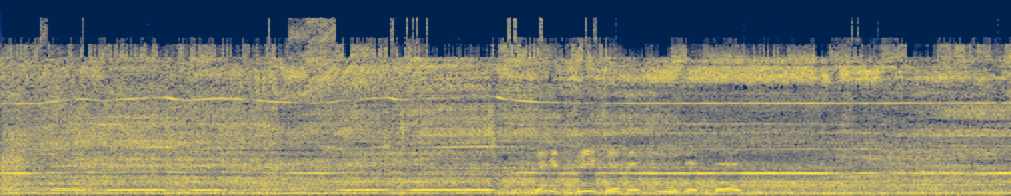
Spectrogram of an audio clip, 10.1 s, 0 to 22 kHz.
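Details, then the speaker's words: 2006 Dirt Devil Ultra Vision Turbo upright vacuum needing new brush roll: loud rushing roar with wavering high whistle, still runs; noise attributed to worn brush roll; loud running noise. "oh yeah this is definitely worth fixing that's why it's making all that noise okay but it still runs"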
